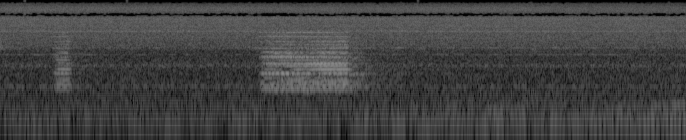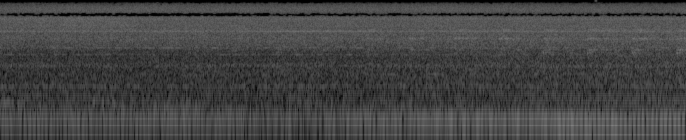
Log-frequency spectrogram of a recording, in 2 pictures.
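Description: MBTA commuter rail diesel locomotive approaching: a brief horn toot about a second in, then a longer horn blast around four seconds, followed by the low rumble of the engine and wheels growing steadily louder as the train nears.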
